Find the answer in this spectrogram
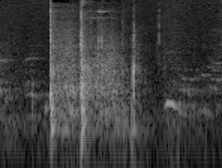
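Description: A homemade brogue perforating punch, three steel hole punches welded together, pressed by hand into leather. There is a sharp click, then about a second of crunching scrape with two more clicks as the punch tips cut through.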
